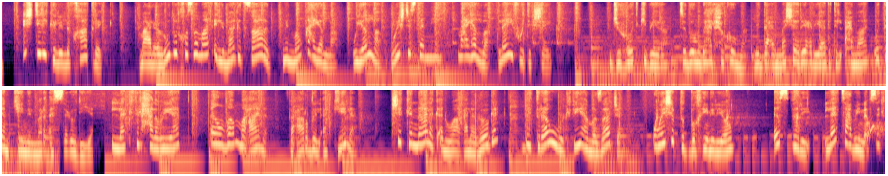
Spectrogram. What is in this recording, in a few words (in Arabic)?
عينة حماسي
